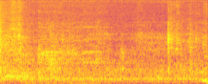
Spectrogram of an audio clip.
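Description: Quiet handling of a plastic robot vacuum turned over in the hands, with a brief click at the very start and faint rubbing and tapping after it.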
